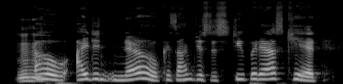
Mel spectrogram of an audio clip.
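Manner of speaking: put-on high, innocent, dumb-kid voice. Speaker retelling a kid's reply to a police officer, playing an innocent dumb kid. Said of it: "gives him the old".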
